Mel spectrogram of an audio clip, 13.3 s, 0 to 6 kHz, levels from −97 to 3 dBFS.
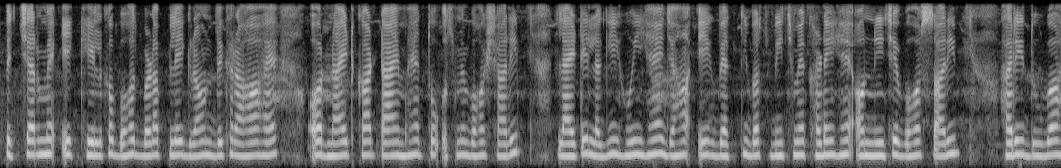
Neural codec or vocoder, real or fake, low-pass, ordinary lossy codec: none; real; 5.4 kHz; none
